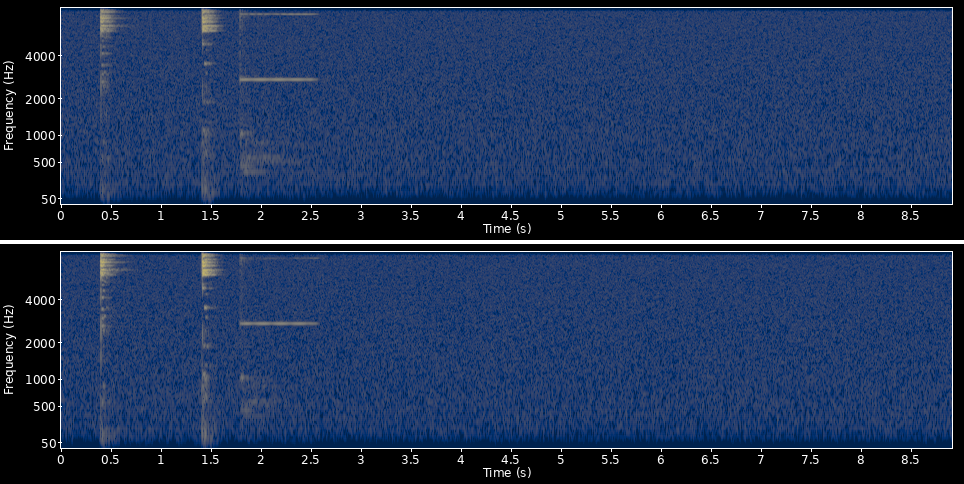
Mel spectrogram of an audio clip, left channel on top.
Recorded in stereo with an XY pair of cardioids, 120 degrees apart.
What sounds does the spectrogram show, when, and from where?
0.4 s hammering: 40° right, 0.8 m
1.8 s a chime: 35° left, 4 m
